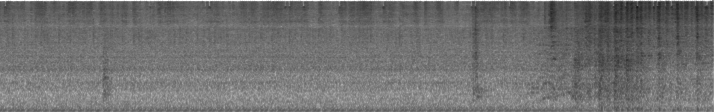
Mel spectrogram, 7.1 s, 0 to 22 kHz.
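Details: Abandoned 1996 Briggs 17hp I/C flathead opposed twin, running on its own for the first time in over ten years; the weak battery couldn't crank it fast enough. Steady, even low-pitched idle, no misses or stumbles; normal idle.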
